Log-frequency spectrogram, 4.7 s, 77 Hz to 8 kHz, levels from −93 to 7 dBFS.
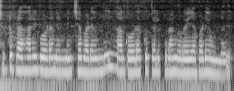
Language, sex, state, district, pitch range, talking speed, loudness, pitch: Telugu, female, Telangana, Mahabubabad, 200-215 Hz, 140 wpm, -14 LUFS, 205 Hz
